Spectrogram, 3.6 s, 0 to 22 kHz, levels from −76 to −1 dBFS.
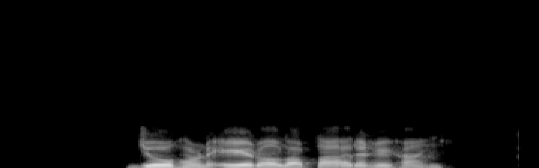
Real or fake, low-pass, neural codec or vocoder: fake; 5.4 kHz; autoencoder, 22.05 kHz, a latent of 192 numbers a frame, VITS, trained on one speaker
